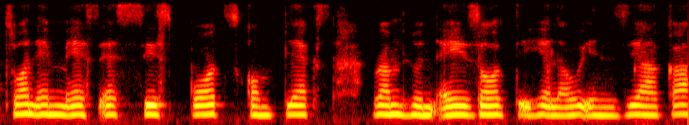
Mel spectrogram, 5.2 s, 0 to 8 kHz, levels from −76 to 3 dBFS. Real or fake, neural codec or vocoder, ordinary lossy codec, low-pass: real; none; Opus, 16 kbps; 7.2 kHz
